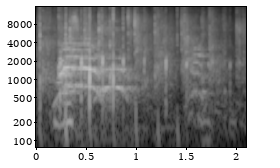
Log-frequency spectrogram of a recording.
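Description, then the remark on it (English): A short burst of audience applause, loudest at the start then thinning into scattered claps, with cheering and whooping voices mixed into the crowd noise. “Round of applause.”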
